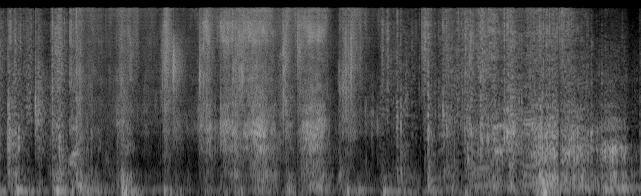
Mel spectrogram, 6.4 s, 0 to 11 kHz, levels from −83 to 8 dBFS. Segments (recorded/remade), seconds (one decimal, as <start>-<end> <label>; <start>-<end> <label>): 0.0-0.7 recorded; 0.7-3.8 remade; 3.8-6.4 recorded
